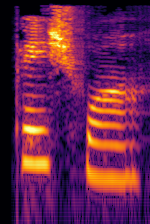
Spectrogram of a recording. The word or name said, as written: peshwa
